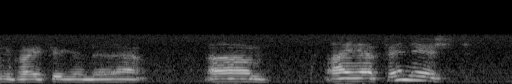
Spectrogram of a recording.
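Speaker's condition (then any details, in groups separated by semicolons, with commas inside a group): ALS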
